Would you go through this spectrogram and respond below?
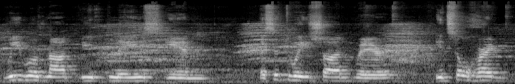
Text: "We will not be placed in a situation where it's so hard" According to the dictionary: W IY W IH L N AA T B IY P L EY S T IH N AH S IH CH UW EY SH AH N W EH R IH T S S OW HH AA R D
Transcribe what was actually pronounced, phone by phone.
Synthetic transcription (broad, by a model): W IY W IH L N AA T B IY P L EY S IH N AH S IH CH UW EY SH AH N W EH R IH T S S OW HH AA R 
